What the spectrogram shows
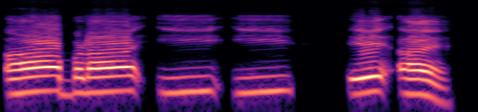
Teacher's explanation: अवृत्त मुखी जिनमें होंठ गोल नहीं होते। उदाहरण के लिए अ, बड़ा, इ, ई, ए, ऐ।।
